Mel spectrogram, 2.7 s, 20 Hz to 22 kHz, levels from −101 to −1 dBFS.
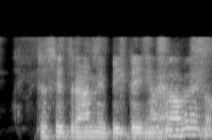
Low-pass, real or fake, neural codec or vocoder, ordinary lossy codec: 7.2 kHz; fake; codec, 16 kHz in and 24 kHz out, 1 kbps, XY-Tokenizer; MP3, 48 kbps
